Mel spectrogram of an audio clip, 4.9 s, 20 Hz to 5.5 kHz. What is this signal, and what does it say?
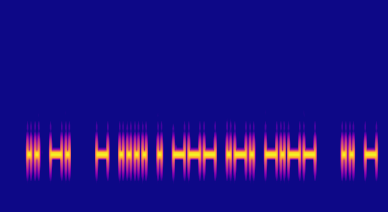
Morse code, heard as a keyed tone, about 25 wpm, 600 Hz. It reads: IN THEORY IT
